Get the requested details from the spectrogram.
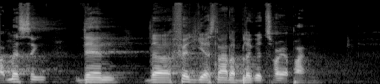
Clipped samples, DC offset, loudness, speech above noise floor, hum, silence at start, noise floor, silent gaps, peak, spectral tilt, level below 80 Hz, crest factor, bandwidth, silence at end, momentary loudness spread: under 0.1%; under 0.1%; -18 LUFS; 36 dB; none; 0 s; -54 dBFS; none; -2 dBFS; -4.5 dB/octave; -52 dBFS; 16 dB; 19 kHz; 0.75 s; 10 LU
